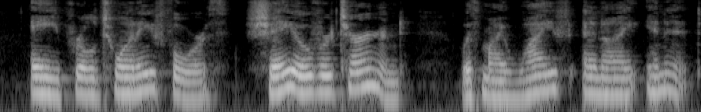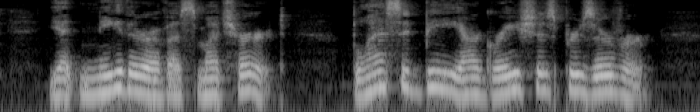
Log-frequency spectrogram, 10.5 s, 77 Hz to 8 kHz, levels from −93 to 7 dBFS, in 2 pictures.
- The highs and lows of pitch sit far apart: No, average, 3.2 semitones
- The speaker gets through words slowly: Yes, slow, 125 wpm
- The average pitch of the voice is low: No, medium, 170 Hz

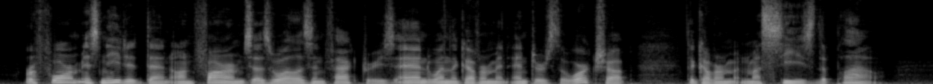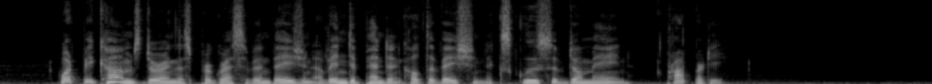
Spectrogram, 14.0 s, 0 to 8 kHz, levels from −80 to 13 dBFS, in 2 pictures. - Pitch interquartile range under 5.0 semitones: Yes, average, 3.6 semitones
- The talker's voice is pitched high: No, medium, 140 Hz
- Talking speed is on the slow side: No, average, 155 wpm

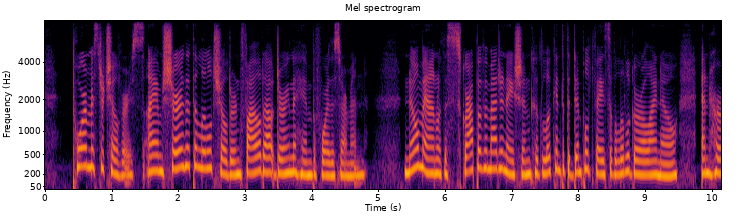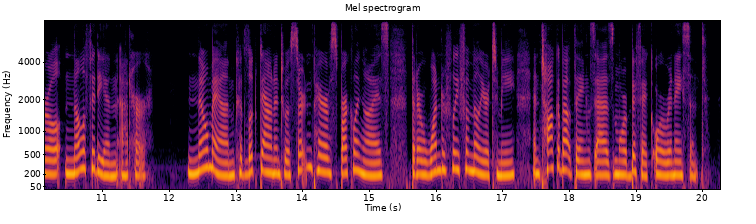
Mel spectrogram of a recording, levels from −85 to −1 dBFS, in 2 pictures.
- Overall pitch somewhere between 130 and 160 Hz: No, high, 210 Hz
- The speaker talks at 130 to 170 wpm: No, average, 200 wpm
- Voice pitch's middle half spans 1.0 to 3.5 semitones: No, average, 4.2 semitones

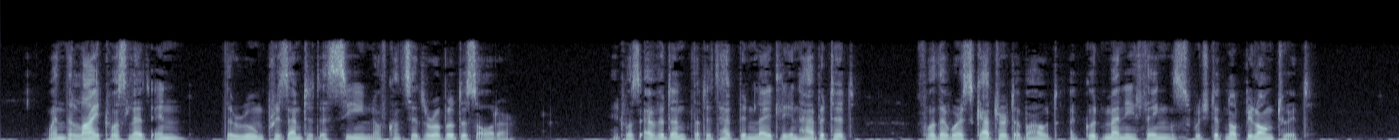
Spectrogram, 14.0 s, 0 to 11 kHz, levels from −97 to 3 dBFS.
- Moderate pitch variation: No, narrow, 1.9 semitones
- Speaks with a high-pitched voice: No, low, 110 Hz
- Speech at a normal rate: Yes, average, 165 wpm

